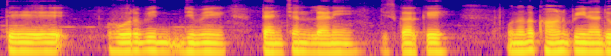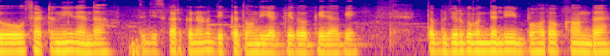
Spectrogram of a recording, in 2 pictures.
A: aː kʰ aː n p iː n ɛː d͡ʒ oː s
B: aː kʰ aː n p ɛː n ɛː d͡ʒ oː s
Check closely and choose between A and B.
A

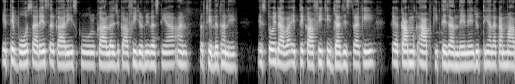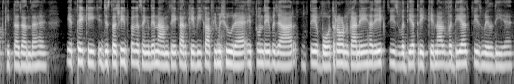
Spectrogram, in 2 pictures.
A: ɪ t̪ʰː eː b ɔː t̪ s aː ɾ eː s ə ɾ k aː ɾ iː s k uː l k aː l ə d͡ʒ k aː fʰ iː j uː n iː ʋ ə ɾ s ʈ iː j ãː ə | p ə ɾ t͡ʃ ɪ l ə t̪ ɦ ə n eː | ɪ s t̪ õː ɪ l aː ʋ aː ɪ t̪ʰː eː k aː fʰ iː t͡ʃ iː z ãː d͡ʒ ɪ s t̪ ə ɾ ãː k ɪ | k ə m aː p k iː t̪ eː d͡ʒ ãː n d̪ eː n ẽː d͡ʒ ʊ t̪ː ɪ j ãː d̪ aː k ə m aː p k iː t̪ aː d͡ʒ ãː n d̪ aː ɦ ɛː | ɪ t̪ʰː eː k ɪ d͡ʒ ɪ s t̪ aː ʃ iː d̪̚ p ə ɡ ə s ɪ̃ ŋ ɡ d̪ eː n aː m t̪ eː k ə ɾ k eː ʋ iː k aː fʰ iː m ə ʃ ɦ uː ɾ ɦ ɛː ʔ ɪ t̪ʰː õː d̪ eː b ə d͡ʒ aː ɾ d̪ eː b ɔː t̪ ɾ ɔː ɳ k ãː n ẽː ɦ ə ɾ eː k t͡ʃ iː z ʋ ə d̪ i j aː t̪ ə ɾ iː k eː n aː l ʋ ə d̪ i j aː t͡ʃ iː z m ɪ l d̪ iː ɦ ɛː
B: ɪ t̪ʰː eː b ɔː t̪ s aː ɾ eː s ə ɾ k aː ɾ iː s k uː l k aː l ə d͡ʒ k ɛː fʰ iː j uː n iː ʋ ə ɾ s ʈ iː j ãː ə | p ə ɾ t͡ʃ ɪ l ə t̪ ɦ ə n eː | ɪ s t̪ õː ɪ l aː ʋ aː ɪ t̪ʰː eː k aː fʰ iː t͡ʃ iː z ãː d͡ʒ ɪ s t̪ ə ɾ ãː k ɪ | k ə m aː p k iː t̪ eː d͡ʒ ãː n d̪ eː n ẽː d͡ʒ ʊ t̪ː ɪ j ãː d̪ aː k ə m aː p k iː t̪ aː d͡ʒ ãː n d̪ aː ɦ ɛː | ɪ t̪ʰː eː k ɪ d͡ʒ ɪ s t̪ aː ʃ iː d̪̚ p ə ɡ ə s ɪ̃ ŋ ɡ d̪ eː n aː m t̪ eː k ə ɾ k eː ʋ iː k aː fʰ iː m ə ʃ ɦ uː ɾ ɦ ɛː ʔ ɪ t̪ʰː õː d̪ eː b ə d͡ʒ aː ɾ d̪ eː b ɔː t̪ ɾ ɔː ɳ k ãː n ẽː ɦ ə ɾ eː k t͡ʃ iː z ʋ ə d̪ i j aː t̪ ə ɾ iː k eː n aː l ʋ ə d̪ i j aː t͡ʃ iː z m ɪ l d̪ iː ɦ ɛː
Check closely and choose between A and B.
A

